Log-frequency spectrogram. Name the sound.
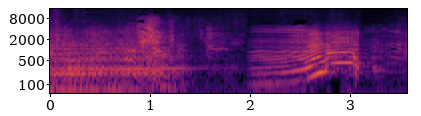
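cows mooing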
